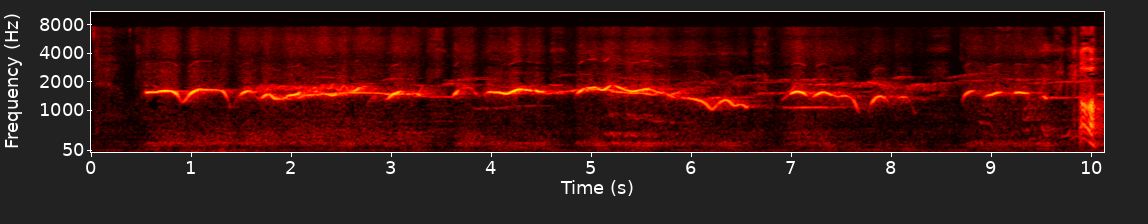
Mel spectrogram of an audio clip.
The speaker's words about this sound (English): I got more wind than whistle. Mine's a Holy Spirit whistle.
